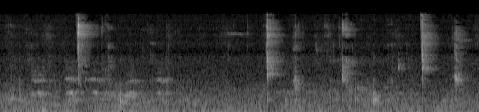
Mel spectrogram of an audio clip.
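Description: A person biting into and chewing whole okra pods: a handful of separate sharp crunching clicks spread through the few seconds.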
